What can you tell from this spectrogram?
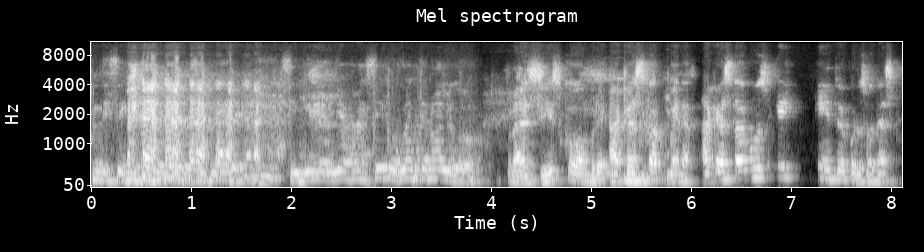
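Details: Man aged 41 who stutters; stuttering.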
